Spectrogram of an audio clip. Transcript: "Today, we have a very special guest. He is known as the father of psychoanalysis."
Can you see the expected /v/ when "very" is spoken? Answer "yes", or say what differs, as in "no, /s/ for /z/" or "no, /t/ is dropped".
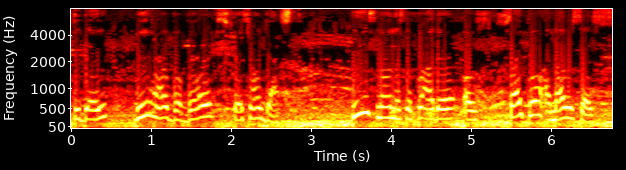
no, /b/ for /v/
